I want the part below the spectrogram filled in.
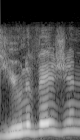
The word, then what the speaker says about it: Univision: So I think it was Univision is the way you pronounce it, ended up buying all the assets of the company right.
